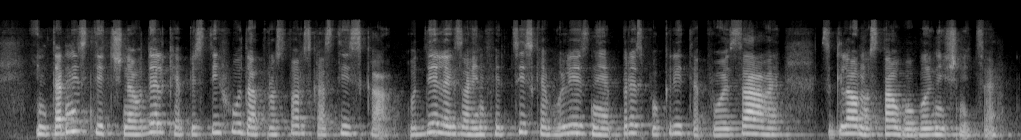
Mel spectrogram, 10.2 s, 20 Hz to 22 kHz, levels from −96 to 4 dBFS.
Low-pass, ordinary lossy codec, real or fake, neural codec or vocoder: 9.9 kHz; Opus, 16 kbps; real; none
